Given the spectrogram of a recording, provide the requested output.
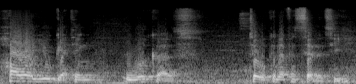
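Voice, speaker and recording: A man's lively intonation at a moderate pace, with noticeable background noise. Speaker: fashion designer. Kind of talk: interview. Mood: concerned, earnest. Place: shop.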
